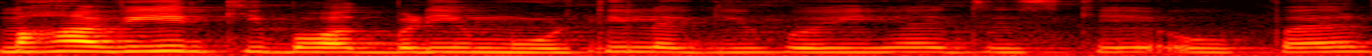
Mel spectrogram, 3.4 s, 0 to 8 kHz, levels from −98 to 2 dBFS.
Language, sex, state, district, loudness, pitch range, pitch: Hindi, female, Uttar Pradesh, Ghazipur, -39 LUFS, 225-245 Hz, 235 Hz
